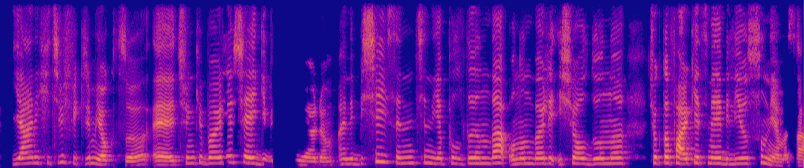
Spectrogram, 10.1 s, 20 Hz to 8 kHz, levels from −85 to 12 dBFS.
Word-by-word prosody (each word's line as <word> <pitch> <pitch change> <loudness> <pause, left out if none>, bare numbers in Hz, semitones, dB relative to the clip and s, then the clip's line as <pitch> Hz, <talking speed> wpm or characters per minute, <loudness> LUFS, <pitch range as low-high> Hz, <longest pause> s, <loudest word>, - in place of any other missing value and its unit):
Yani, 260 +4 0
hiçbir 285 +3 -6
fikrim 265 -3 -7
yoktu. 205 -2 0
Eee, 195 -1 +5
çünkü, 270 +4 -6
böyle, 275 +3 +1
şey 275 -3 +6
gibi 235 -4 -8 0.3
düşünüyorum, 180 -2 -5
hani, 235 -1 -5
bir - - -9
şey 335 +7 +1
senin 275 -3 -3
için 285 0 -7
yapıldığında 260 +2 0
onun, 250 +4 -3
böyle, 250 +1 0
iş 230 +3 -3
olduğunu 250 +1 0 0.3
çok 280 0 -1
da 280 - +9
fark 245 -4 +6
etmeyebiliyorsun 260 0 0
ya, - - 0
mesela. - - -3
255 Hz, 155 wpm, -22 LUFS, 235-275 Hz, 0.3 s, da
